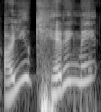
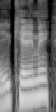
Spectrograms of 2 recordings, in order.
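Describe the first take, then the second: First: "you" shot up high in disbelief; high-pitched, outraged disbelief on "you"; incredulous. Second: Said in the usual way. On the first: Acted. Reacting to the dog lady, high incredulous "you".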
